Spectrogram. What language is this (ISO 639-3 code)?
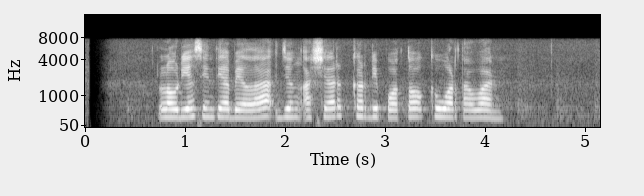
sun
